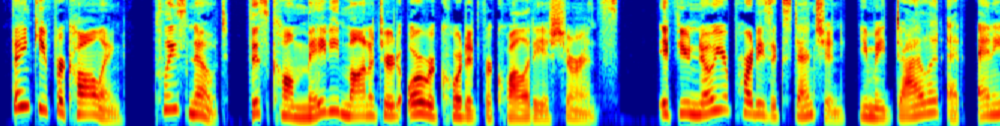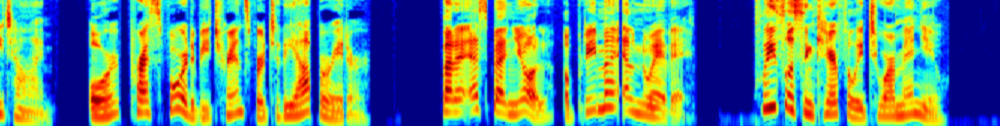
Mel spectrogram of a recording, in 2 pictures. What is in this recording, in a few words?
IVR On Hold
